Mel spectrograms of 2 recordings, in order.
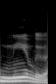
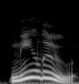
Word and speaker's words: Nilou: So her name is Nilou. I've been saying her name wrong the whole time, it feels. I've been calling her Nilo, some shit like that. Nilou. Okay.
